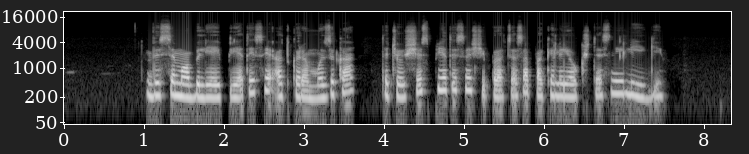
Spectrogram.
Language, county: Lithuanian, Marijampolė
